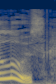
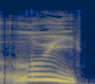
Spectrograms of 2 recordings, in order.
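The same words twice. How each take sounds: First: "Луис" with the final S clearly sounded; distinct final S. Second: "Луи" with no S at the end; silent final S. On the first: Host correcting the name in Hello, Dolly, final S pronounced. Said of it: "вполне себе отчётливый [name]". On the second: Host disputing how Louis is sung in Hello, Dolly, final S dropped. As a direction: end "Луи" on the open vowel. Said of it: "там вполне себе отчётливый [name]". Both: Shown as a demonstration.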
